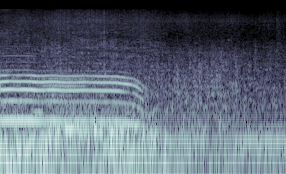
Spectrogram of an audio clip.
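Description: A huge monster lets out a loud, wailing roar that drops in pitch.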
